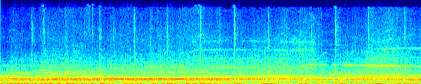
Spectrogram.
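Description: A large protest crowd cheers and shouts continuously at someone who has climbed a pole with a sign reading "Revolution, no WEF", a dense roar of many voices with occasional whoops rising above the din.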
